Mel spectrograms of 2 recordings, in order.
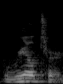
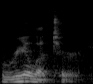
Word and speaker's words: realtor: word realtor is pronounced realtor not realtor if you look at the typing on here and how it's spelled out it's r-e-a-l-t-o-r realtor there's no a and there's no a after L okay a lot of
